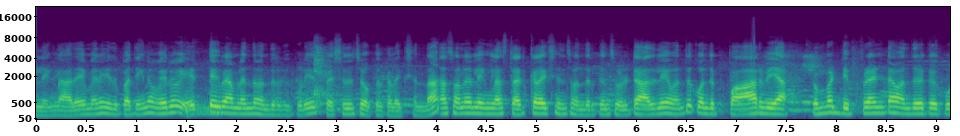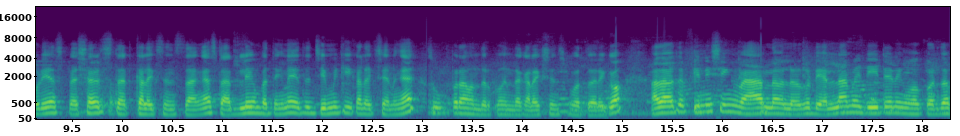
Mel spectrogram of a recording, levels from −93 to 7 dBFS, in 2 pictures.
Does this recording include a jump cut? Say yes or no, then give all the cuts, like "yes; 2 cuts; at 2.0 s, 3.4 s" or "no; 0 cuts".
yes; 2 cuts; at 4.0 s, 13.1 s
